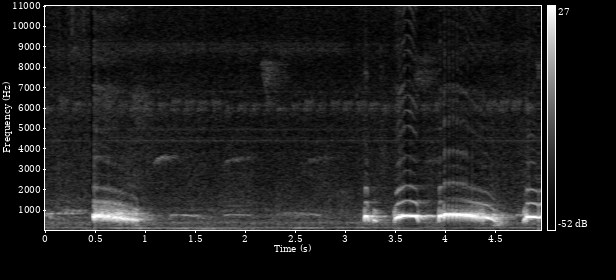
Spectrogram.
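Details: A lure recording of a spotted dove meant to rouse lazy doves into calling. One soft coo, then a pause, then a phrase of quick short notes ending in a drawn-out hollow coo. A new phrase begins at the end.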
